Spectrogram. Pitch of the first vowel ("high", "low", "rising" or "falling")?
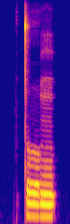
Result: low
